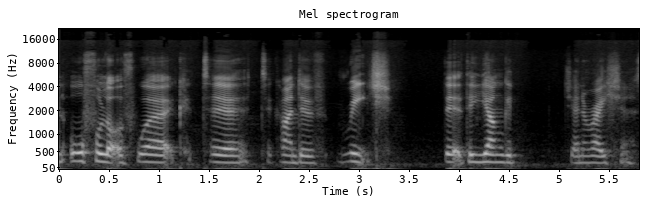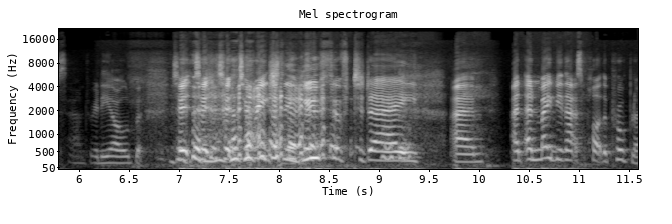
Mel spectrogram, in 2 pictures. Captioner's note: laughing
